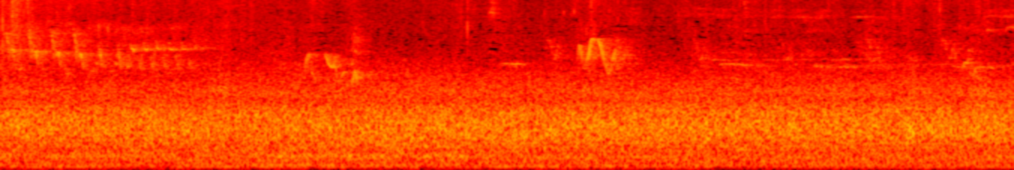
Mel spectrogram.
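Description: Birds chirping, short calls every couple of seconds, over a steady outdoor background hiss.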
